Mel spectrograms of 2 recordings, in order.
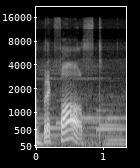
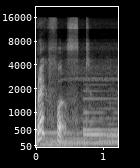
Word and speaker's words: breakfast: People often pronounce this word as breakfast, which is wrong. The correct pronunciation of this word is breakfast.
